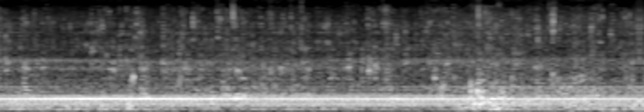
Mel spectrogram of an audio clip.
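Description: Water runs steadily through a home activated-carbon water filter, a continuous close trickling and pouring wash with a faint hum underneath, holding even for the whole stretch.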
